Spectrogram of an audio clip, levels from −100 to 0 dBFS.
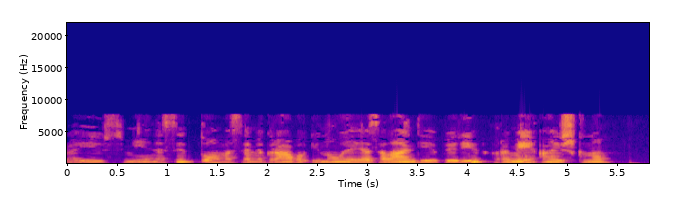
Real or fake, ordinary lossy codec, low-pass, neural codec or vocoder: real; AAC, 24 kbps; 19.8 kHz; none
